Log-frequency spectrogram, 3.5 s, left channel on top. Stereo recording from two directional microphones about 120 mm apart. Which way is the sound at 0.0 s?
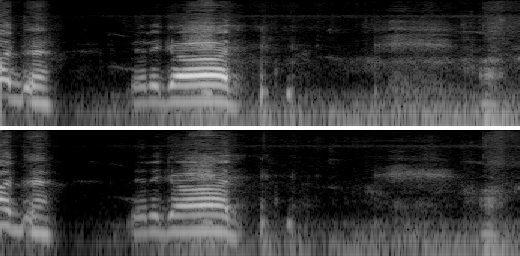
60° left (ahead or behind).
